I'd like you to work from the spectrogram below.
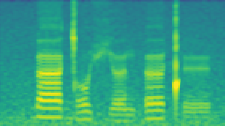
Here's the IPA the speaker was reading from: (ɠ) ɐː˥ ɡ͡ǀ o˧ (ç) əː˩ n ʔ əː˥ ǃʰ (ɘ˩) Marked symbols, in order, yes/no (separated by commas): yes, yes, yes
